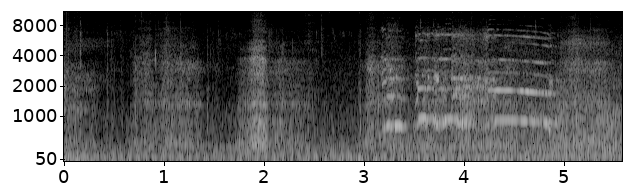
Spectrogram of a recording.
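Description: A rooster crowing near a banana plantation on a walk around Playa Paraíso: one clear, drawn-out crow rising over a steady outdoor background, heard from a short distance.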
